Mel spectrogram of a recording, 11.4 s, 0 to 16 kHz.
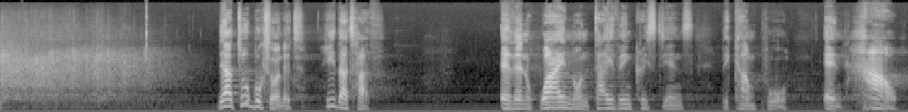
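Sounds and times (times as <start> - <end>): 
audience clapping: 0.0 - 2.3
speech: 2.7 - 4.8, 6.3 - 11.3.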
